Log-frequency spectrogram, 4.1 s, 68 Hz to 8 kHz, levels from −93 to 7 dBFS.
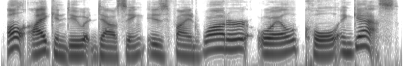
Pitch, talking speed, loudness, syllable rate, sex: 175 Hz, 190 wpm, -17 LUFS, 4.1 syllables/s, female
